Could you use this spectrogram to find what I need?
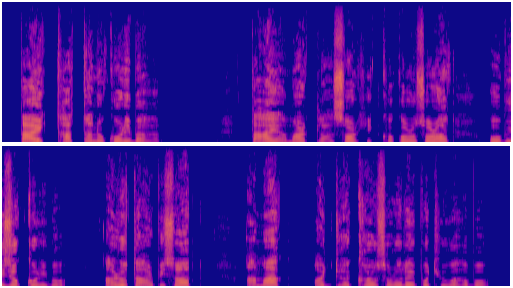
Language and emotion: Assamese, fearful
